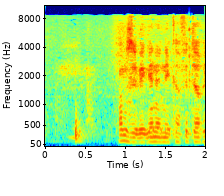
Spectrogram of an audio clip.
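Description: A young woman answers calmly nearby.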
